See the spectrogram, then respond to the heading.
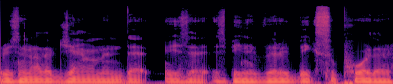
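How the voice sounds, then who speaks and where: A man with an Italian accent speaks in a dark, mellow tone at a very deep, low pitch, in a very clean recording with a silent background. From Italy, Milan. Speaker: musician and studio owner. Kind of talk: interview. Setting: studio.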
